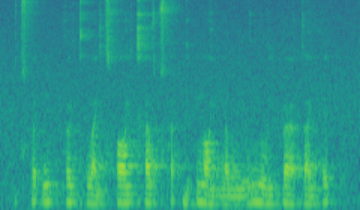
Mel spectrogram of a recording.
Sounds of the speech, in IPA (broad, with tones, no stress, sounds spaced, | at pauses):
t͡sʰ ɵ˨ t̚ ŋ ɪ˥ k̚ h ɵ˨ ɥ kʷʰ aː˨˩ j t͡sʰ ɔː˨˧ j kʰ ɐ˨˧ w t͡sʰ ɐ˨ k̚ j ɪ˨˥ k̚ n̪ ɔː˨ j ŋ ɐ˨ w ŋ iː˨˥ w n̪ uː˨˧ j p œː˨ k ɐ˨ j h ɪ˥ k̚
